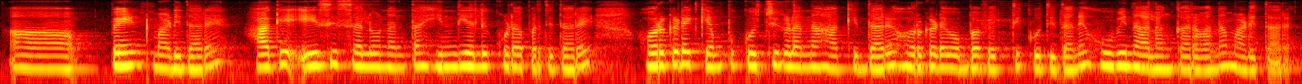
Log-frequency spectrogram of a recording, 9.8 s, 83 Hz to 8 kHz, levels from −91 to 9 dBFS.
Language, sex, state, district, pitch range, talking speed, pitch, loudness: Kannada, female, Karnataka, Shimoga, 195-225 Hz, 115 wpm, 210 Hz, -21 LUFS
